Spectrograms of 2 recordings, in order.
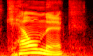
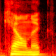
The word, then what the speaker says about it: Kelenic: And then it's Kelenic, but it's spelled Kelenic. It looks like Kelenic, but you don't pronounce the second E. So Gerrit Kelenic is a center fielder, lefty, 21 years old.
